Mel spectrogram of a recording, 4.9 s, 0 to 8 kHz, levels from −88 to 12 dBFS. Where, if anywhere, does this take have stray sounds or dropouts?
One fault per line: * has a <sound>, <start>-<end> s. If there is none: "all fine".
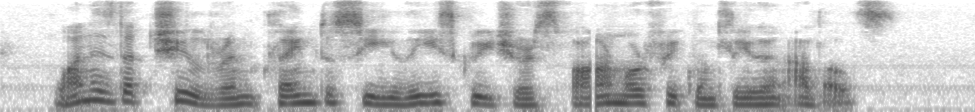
* has a dropout, 2.9-3.0 s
